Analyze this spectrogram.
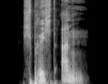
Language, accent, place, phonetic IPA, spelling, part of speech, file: German, Germany, Berlin, [ˌʃpʁɪçt ˈan], spricht an, verb, De-spricht an.ogg
- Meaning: third-person singular present of ansprechen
